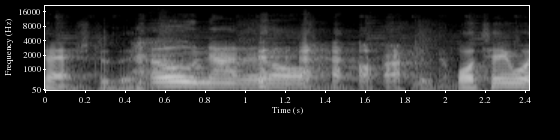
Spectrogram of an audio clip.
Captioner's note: chuckles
